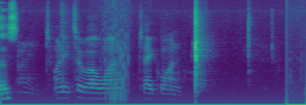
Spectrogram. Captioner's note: clapper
